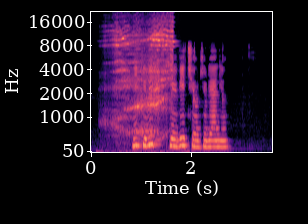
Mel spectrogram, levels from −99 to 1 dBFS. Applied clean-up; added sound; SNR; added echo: none; Cutlery, silverware; -2 dB; none.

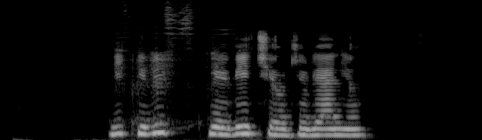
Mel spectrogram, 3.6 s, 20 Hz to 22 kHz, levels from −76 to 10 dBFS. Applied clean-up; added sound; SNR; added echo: neural mask model DeepFilterNet 3.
